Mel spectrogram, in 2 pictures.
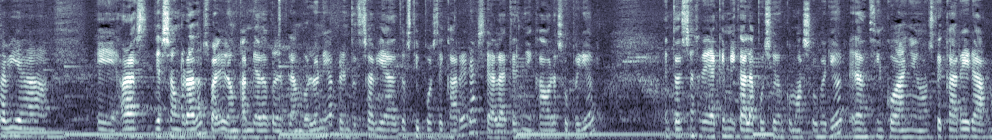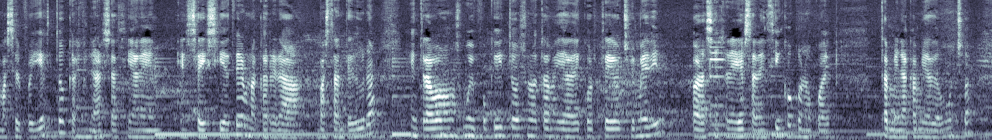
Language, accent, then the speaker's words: Spanish; Alagón, Aragon, Spain; Yo vivía en un pueblo, soy de Alagón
